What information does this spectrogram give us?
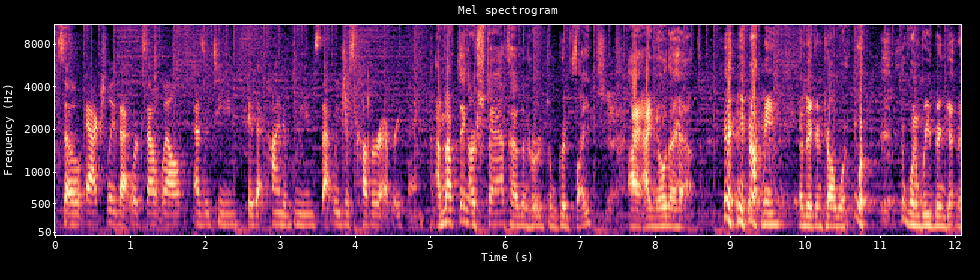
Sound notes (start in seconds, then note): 8.8 laugh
